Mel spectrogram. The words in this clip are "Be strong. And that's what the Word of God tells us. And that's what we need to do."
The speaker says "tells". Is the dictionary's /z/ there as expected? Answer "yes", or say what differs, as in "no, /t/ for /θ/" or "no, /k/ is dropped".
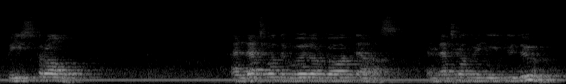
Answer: no, /z/ is dropped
